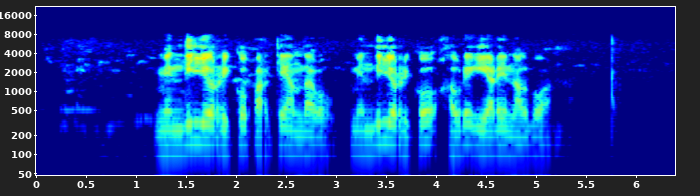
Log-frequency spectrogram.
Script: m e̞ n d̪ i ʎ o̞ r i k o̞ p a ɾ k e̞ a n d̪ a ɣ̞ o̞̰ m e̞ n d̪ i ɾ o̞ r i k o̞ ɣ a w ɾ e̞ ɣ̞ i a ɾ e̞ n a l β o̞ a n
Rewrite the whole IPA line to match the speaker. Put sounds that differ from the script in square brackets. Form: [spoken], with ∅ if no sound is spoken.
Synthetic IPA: m e̞ n d̪ i ʎ o̞ r i k o̞ p a ɾ k e̞ a n d̪ a ɣ̞ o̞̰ m e̞ n d̪ i [ʎ] o̞ r i k o̞ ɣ a w ɾ e̞ ɣ̞ i a ɾ e̞ n a l β o̞ a n

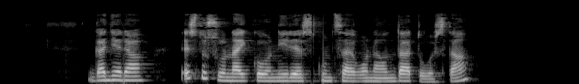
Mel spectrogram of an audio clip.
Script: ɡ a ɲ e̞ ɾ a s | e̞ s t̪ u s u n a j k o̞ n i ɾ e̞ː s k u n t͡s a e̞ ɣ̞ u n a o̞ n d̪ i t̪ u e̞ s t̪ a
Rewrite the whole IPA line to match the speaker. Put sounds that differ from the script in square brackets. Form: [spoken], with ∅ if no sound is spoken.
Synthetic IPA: ɡ a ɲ e̞ ɾ a [∅] | e̞ s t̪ u s u n a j k o̞ n i ɾ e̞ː s k u n t͡s a e̞ ɣ̞ [o] n a o̞ n d̪ [a] t̪ u e̞ s t̪ a

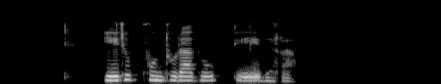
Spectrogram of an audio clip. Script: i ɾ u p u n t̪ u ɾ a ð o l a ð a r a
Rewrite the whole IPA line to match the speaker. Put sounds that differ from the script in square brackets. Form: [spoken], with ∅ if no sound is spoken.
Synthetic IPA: i ɾ u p u n t̪ u ɾ a ð [u] l [i] ð [e] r a

